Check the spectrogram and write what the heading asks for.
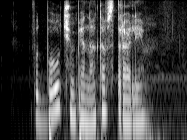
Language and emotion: Russian, neutral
